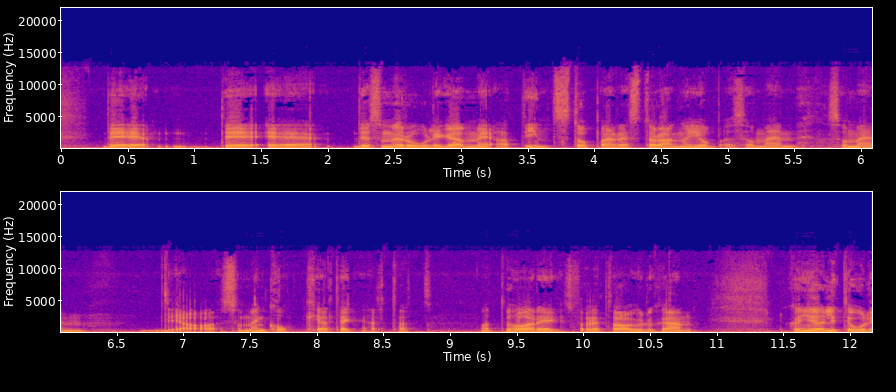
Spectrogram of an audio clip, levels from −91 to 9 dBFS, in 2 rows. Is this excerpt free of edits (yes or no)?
yes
